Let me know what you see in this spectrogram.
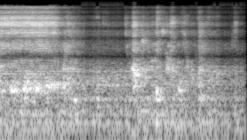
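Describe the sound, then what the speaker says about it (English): Water runs and splashes into a beer glass to wet it, a short bright gush that tapers into softer trickling, close and alone. "So best to wet your glass a little bit with a bit of water first."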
